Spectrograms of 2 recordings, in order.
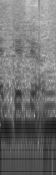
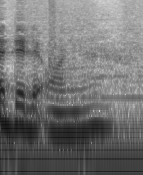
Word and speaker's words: De Leon: Ang tumatawag po sa akin ay si Miss Sonia De Leon po, ang Chief Admin po ng Cash Division ng Department of Education.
